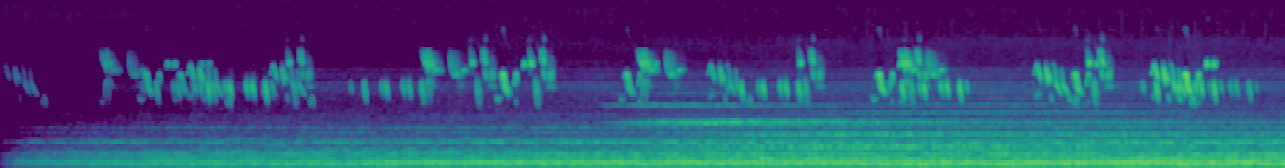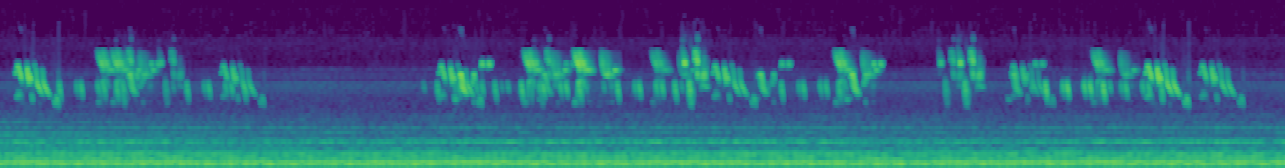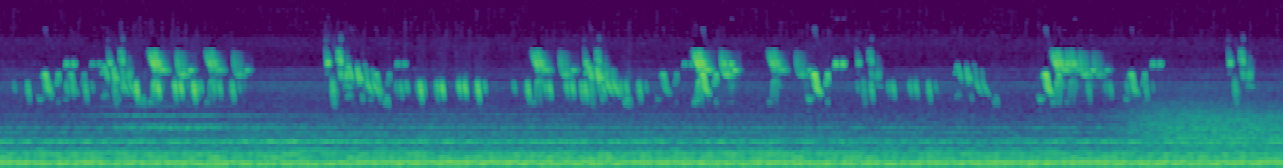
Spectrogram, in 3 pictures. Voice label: Heart Connection Guided Meditation with Forest Sounds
